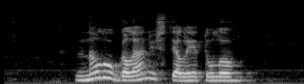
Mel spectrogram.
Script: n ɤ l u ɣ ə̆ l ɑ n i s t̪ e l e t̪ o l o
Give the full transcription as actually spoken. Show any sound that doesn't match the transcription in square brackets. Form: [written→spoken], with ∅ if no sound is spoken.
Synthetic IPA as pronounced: n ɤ l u ɣ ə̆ l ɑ n [i→y] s t̪ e l e t̪ [o→u] l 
